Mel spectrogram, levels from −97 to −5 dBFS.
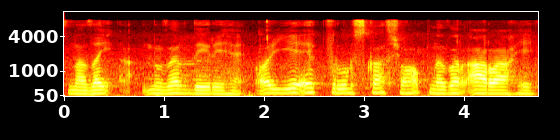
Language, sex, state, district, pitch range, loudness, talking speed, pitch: Hindi, male, Uttar Pradesh, Muzaffarnagar, 135-155 Hz, -17 LUFS, 190 wpm, 140 Hz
